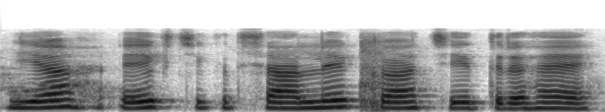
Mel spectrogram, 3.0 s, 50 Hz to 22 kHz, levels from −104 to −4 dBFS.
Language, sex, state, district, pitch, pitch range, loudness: Hindi, female, Jharkhand, Deoghar, 210 Hz, 200-225 Hz, -16 LUFS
